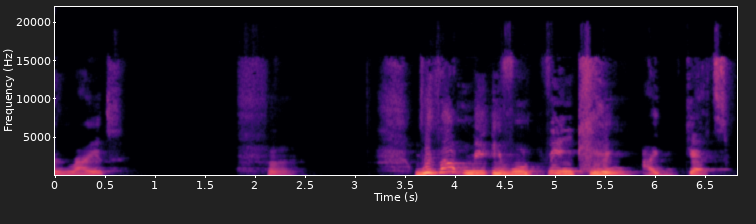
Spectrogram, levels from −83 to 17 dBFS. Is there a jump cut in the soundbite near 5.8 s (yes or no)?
yes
